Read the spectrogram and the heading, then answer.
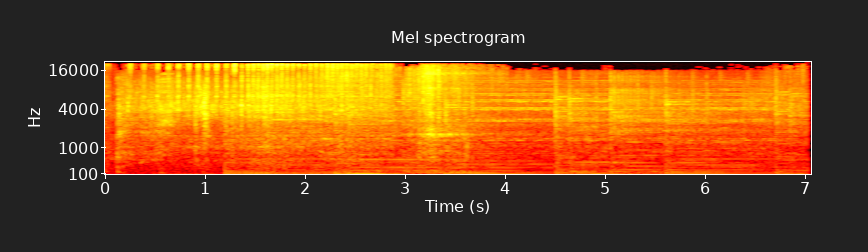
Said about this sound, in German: Die beiden Kinder radelten hinter dem Traktor her, der stetig auf den Strand zuhielt. Da die Küstenstraße steil abfiel, gewannen sie genügend Geschwindigkeit, um den Traktor nicht aus den Augen zu verlieren.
